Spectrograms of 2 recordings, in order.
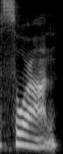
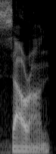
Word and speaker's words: Sauron: So, very wise words there from King Aragorn to help defeat the eye of Sauron. Uh, actually, I believe the correct pronunciation is Sauron.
